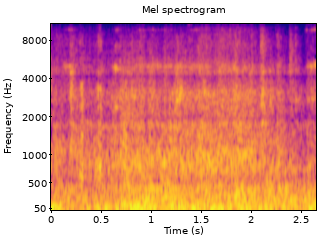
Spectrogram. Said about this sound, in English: There's a tractor coming through the ford now.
